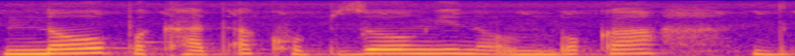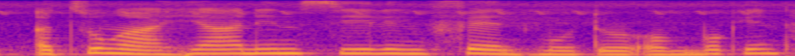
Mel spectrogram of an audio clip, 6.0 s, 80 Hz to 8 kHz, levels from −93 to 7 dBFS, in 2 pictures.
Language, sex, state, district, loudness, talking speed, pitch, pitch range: Mizo, female, Mizoram, Aizawl, -16 LUFS, 170 wpm, 210 Hz, 190-220 Hz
